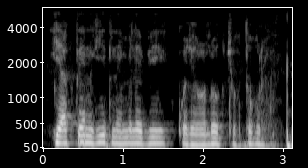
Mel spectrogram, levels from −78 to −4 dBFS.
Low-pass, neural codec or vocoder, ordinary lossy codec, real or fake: 5.4 kHz; codec, 16 kHz, 16 kbps, FreqCodec, larger model; MP3, 48 kbps; fake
